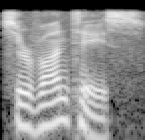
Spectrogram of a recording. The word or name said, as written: Cervantes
